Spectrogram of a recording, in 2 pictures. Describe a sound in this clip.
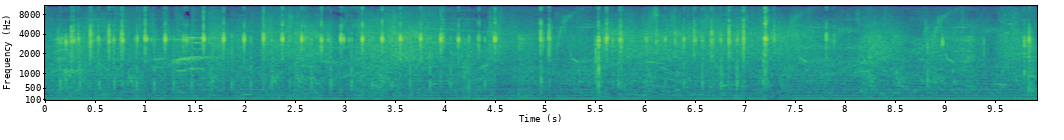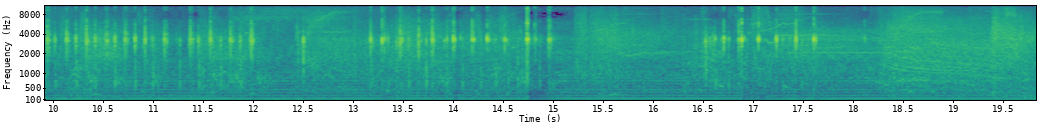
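Fighters trade rapid punches and kicks that thud and smack.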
